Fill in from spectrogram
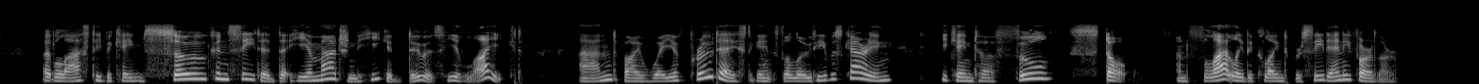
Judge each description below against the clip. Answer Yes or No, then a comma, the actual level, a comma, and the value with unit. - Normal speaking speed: Yes, average, 160 wpm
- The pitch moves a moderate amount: No, wide, 6.8 semitones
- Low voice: No, medium, 180 Hz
